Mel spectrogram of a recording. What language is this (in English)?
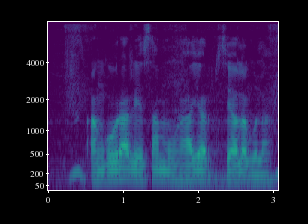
Bhojpuri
